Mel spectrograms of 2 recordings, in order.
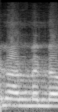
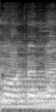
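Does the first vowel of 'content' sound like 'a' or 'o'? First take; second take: a; o. First: The first vowel is a short 'a' sound. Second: The first vowel is an 'o' sound. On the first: The speaker calls it wrong. "ഞാനും പണ്ട് കണ്ടന്റ് പറഞ്ഞു" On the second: The speaker calls it right. "ഇപ്പൊ കോണ്ടന്റ് ആക്കി"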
